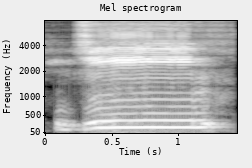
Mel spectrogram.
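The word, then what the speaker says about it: جيم: ছয় নম্বরে দেওয়া আছে জিভের মাঝখান এবং তার বরাবর উপরের তালুর সাথে লাগিয়ে উচ্চারিত হয় কি উচ্চারণ হয় জিম জিম আমরা জিমের মাঝখানটা তার বরাবর মানে সেই সোজাসুজি উপরের তালুর সাথে লাগাবো জিম জিমটা একটু চেপে উচ্চারণ করবেন জিম দাঁতে দাঁত লাগিয়ে দেবেন না দাঁতে দাঁত লাগালে এটা সম্পূর্ণ সঠিক উচ্চারণ আসবে না অতএব আমরা জিম যখন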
